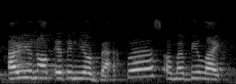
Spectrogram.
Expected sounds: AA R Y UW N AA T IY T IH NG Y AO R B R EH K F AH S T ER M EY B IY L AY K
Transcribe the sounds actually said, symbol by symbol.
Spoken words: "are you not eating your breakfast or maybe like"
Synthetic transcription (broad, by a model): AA R Y UW N AA T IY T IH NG Y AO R B EH K F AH S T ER M EY B IY L AY K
